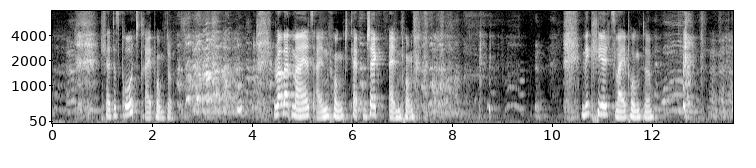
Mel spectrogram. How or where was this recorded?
live audience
